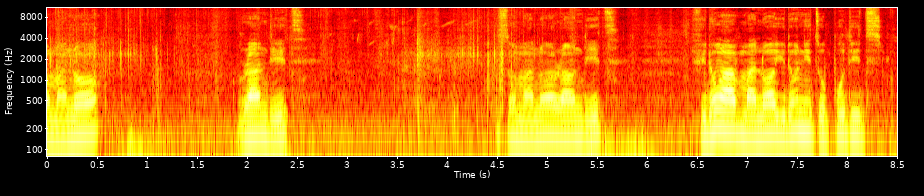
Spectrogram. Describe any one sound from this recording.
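Hands crumble and pat down loose soil.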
